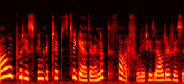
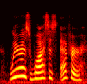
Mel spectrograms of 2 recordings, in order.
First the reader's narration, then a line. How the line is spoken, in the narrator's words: he exclaimed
